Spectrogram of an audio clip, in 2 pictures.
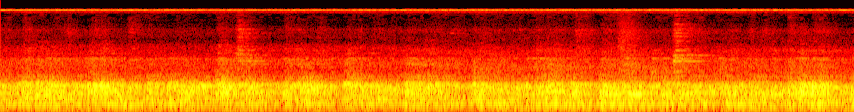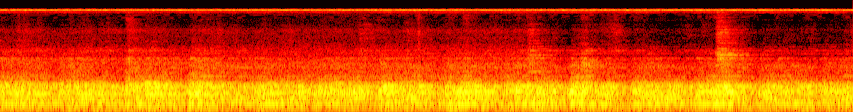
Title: grinding noise from a washing machine drum coz of extremely worn out bearings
